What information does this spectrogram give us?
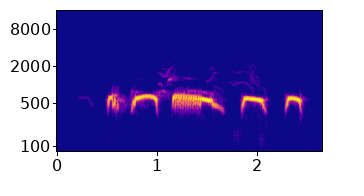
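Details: Spotted dove, described as a thổ-style voice (giọng thổ) bird used as a decoy caller: low, hollow coos in a run of five notes, a long middle note and short clipped notes at the end, clean and close.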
